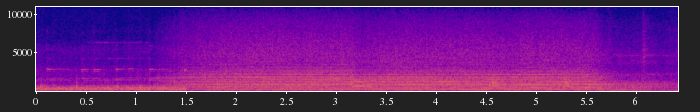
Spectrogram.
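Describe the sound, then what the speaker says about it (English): An older-style train horn is feathered with a slight pull on the cord, letting in just a little air, giving a steady, loud, sustained tone with rail noise running underneath, close by and alone. "Horn feathering is a slight pull on the cord, admitting just a little air, an option on older style horn"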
